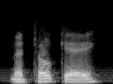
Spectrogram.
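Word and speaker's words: metochē: I think I mispronounced it as patoke, patoke. Let me look at it again. I don't want to be misquoting this. Metoke, M-E-T-O-C-H-E.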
